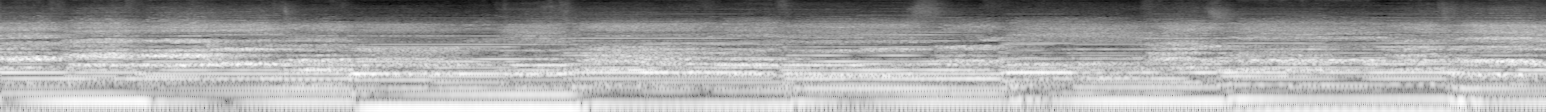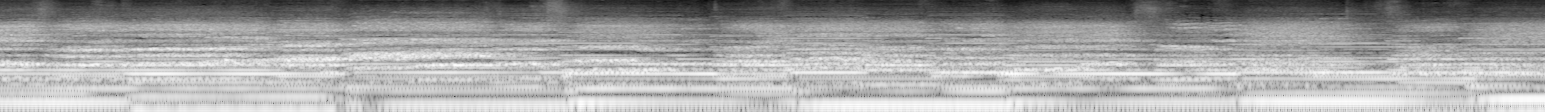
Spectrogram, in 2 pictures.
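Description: Choir singing with pipe organ accompaniment. Long, held low organ notes change every two seconds or so beneath the voices.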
